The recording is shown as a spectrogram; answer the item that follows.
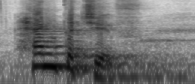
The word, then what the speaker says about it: handkerchief: the tea is silent handkerchief the D is silent handsome this the D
